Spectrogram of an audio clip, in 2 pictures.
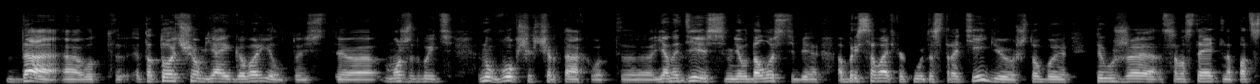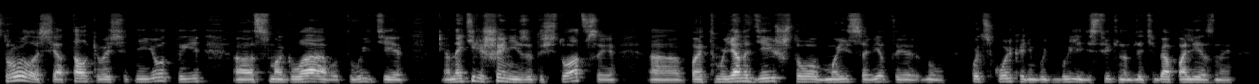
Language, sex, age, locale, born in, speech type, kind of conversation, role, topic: Russian, male, 25-29, ru-RU, Russia, conversation, advice, advisor, Как вежливо отказываться от приглашений, чтобы никого не обидеть и сохранить хорошие отношения?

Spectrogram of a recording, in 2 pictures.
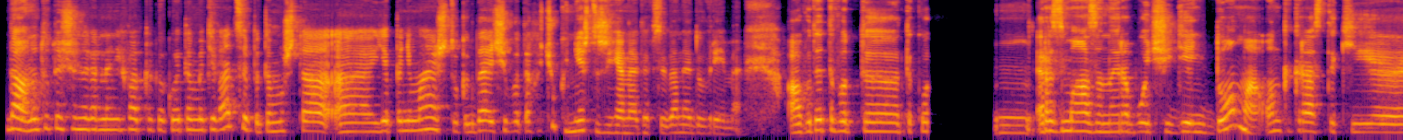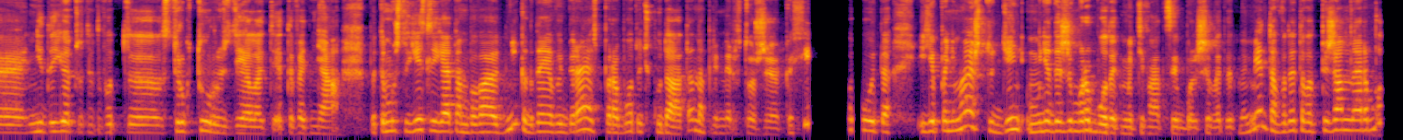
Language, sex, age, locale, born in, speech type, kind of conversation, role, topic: Russian, female, 35-39, ru-RU, Ukraine, conversation, advice, user, Как найти время и мотивацию для любимого хобби?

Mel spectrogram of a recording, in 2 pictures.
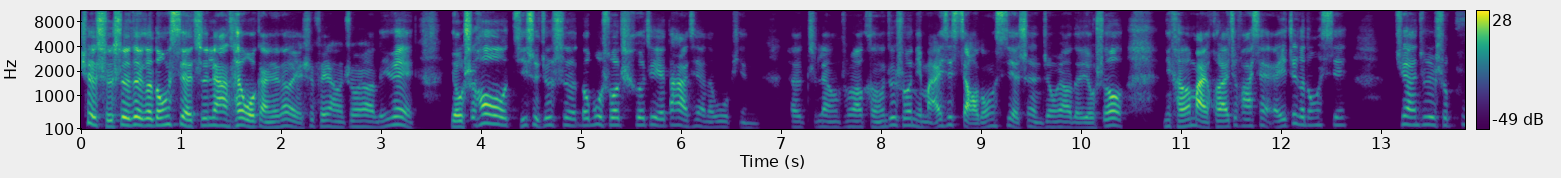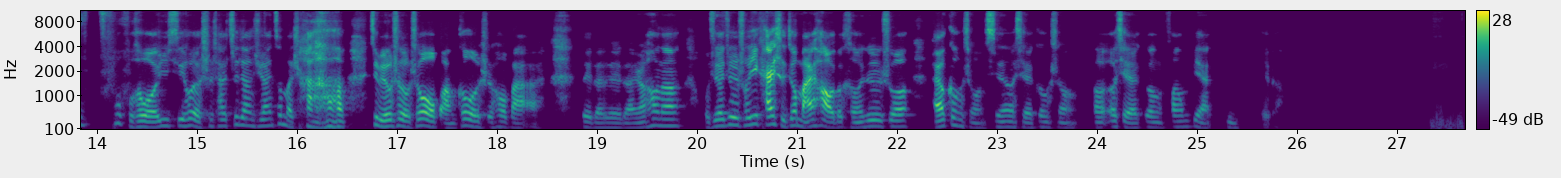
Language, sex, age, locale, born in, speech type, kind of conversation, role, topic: Chinese, male, 20-24, zh-CN, China, conversation, unstructured, none, 你觉得理财和消费应该如何平衡？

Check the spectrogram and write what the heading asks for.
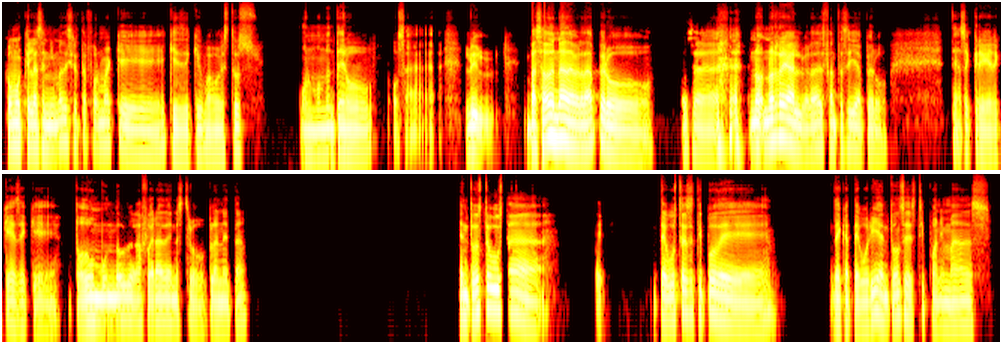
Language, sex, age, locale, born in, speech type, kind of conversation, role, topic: Spanish, male, 20-24, es-MX, Mexico, conversation, unstructured, none, ¿Qué película recomendarías para levantar el ánimo?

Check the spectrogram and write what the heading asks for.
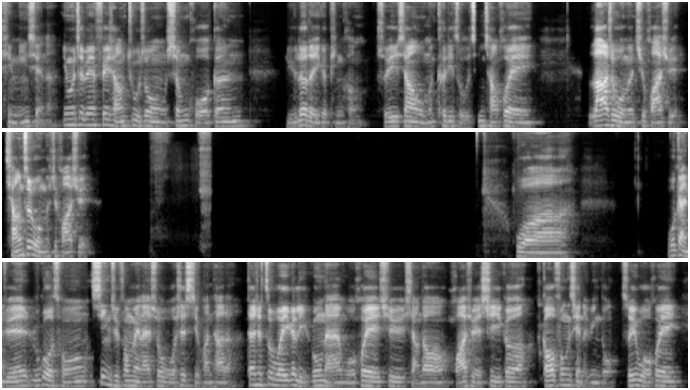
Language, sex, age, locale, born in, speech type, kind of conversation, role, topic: Chinese, male, 20-24, zh-CN, China, conversation, unstructured, none, 你最近有没有遇到什么让你特别开心或难忘的事情？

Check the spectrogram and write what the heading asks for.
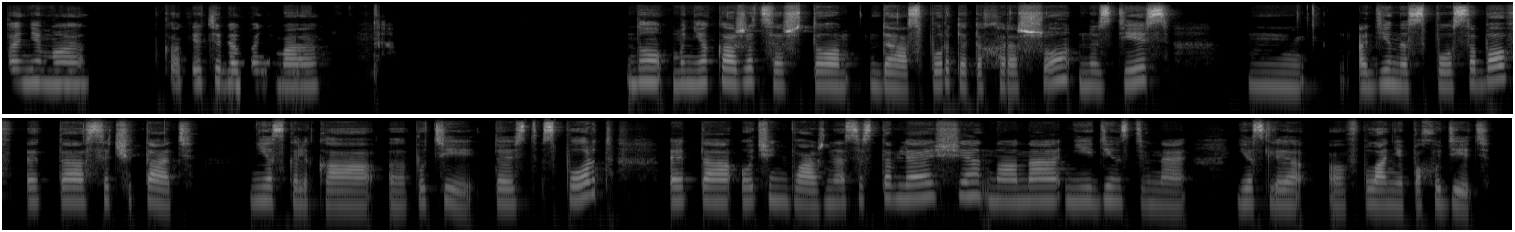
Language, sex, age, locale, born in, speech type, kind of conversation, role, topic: Russian, female, 45-49, ru-UA, Ukraine, conversation, advice, advisor, Как снова найти мотивацию после того, как прогресс остановился?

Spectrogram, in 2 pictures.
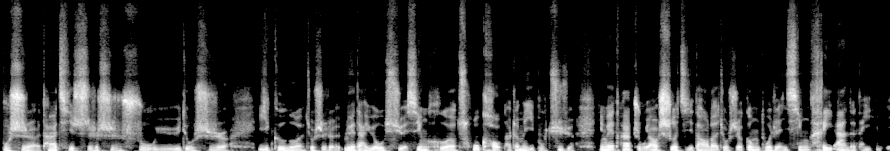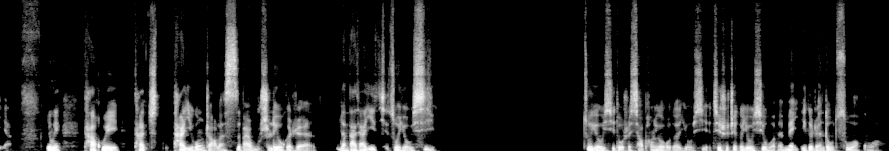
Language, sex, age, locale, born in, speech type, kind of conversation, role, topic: Chinese, male, 35-39, zh-CN, China, conversation, unstructured, none, 最近有没有哪部电视剧让你觉得很开心？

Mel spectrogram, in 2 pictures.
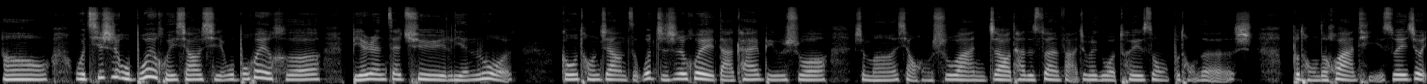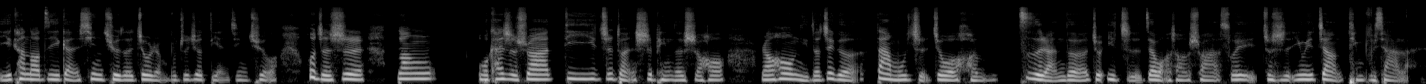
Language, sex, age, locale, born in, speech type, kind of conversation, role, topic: Chinese, female, 35-39, zh-CN, China, conversation, advice, user, 睡前刷手机会怎样影响你的睡眠，你又想如何培养更好的睡前习惯？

